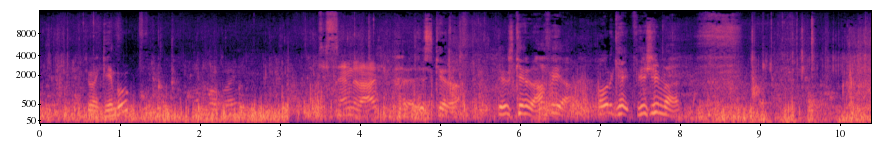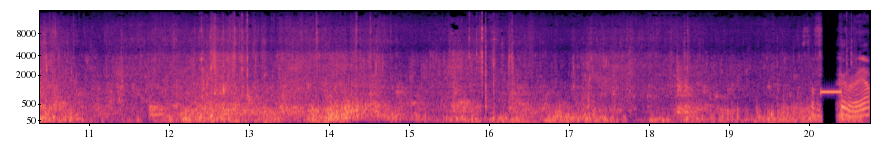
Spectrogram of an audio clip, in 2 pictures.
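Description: Wind blows and waves slap against a boat.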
